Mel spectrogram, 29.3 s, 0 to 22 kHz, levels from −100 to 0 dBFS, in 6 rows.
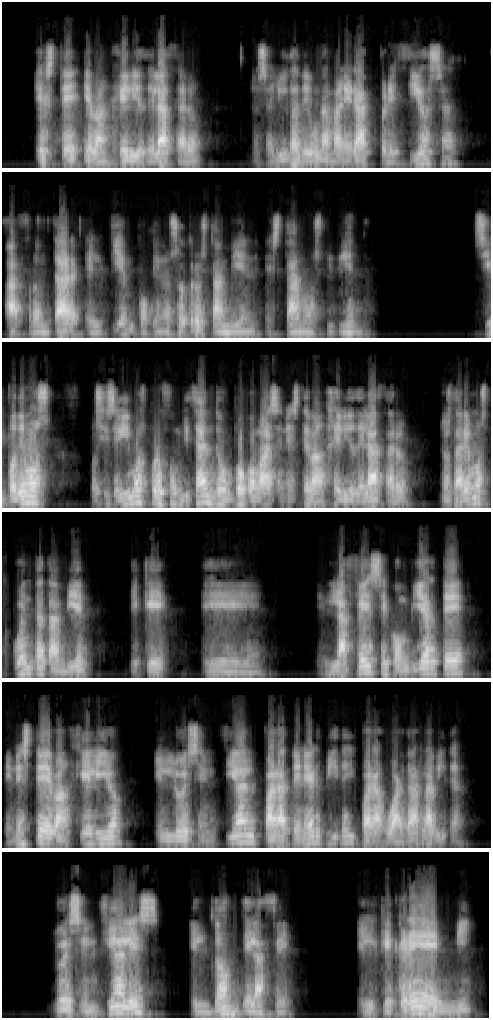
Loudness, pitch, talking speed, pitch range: -21 LUFS, 120 Hz, 145 wpm, 100-135 Hz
